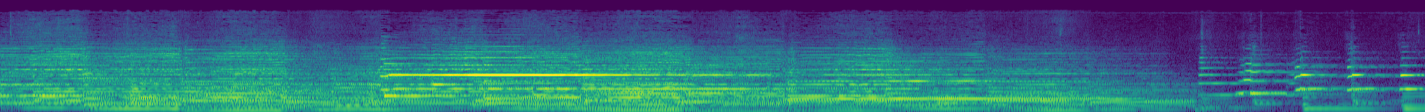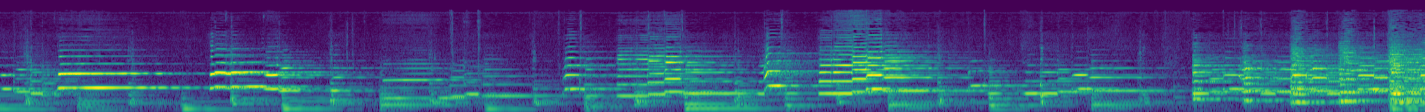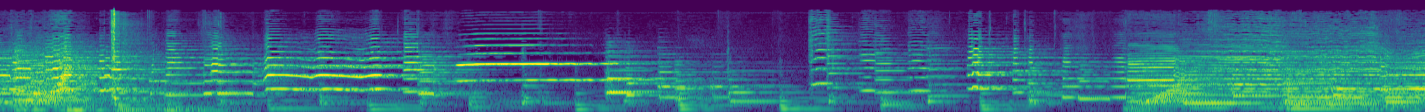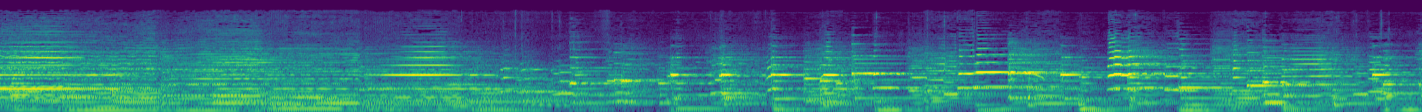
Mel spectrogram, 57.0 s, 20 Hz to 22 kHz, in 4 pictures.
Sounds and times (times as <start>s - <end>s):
Music: 0.0s - 56.9s.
